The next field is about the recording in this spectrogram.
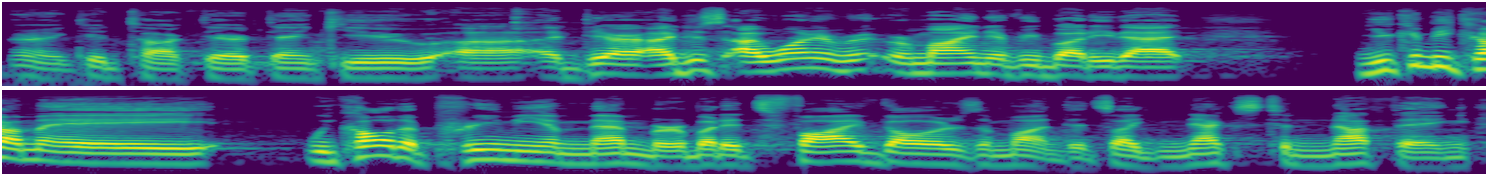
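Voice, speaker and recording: A man hosts a live market stream in a mellow, relaxed voice, rambling and salesy with plenty of false starts. His voice carries a long studio reverb behind it. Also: medium pitch, fairly quick. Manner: loose, salesy, rambling with restarts. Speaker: trading show host. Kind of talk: casual live-stream banter. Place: studio in Toronto.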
